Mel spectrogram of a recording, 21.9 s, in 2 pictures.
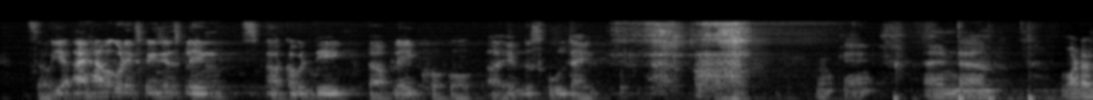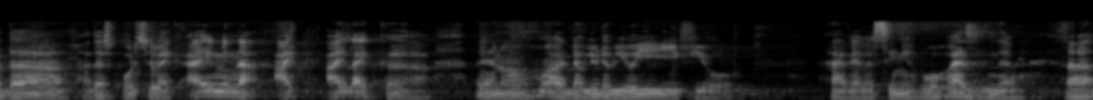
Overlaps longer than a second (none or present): none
